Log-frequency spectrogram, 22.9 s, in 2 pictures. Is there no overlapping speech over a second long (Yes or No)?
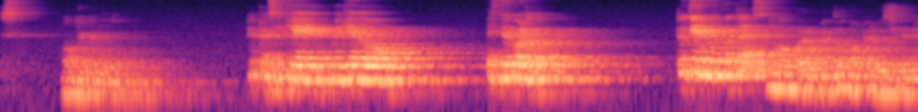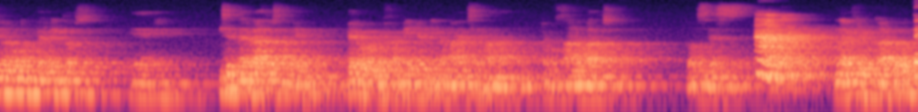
Yes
